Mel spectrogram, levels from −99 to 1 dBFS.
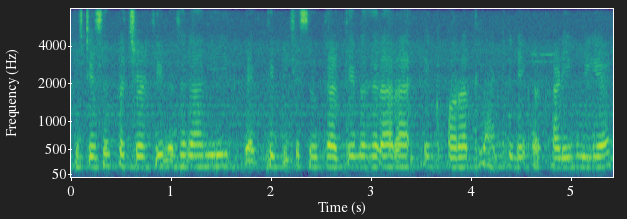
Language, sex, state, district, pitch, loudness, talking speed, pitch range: Hindi, female, Bihar, West Champaran, 190 Hz, -18 LUFS, 255 wpm, 185-195 Hz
